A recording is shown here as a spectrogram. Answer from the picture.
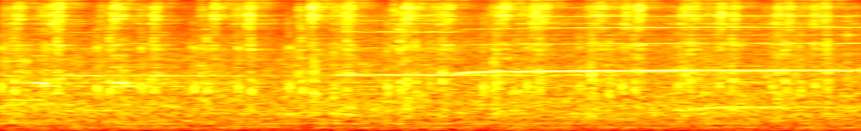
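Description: Traditional Japanese festival music for a shishimai lion dance: a long held high melodic note that steps up slightly about two seconds in, over a fast, even clinking rhythm, with the drums played softly.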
